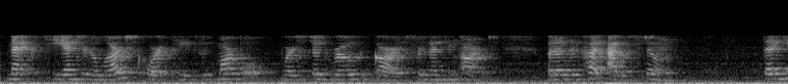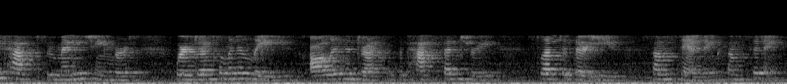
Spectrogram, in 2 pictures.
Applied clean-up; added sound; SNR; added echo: none; none; none; reverberation time 0.5 s.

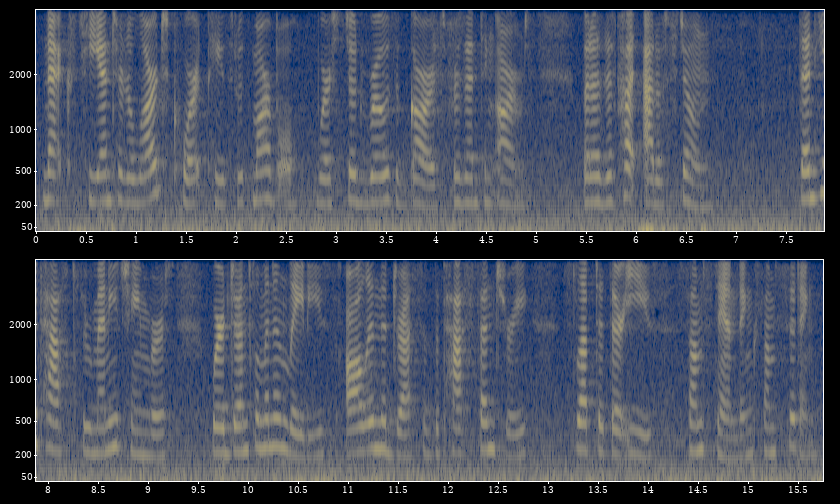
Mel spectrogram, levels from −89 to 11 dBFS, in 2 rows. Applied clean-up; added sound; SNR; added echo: none; none; none; none.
